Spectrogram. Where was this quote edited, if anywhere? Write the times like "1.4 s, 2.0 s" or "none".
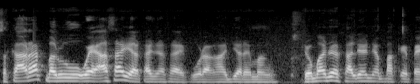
2.8 s

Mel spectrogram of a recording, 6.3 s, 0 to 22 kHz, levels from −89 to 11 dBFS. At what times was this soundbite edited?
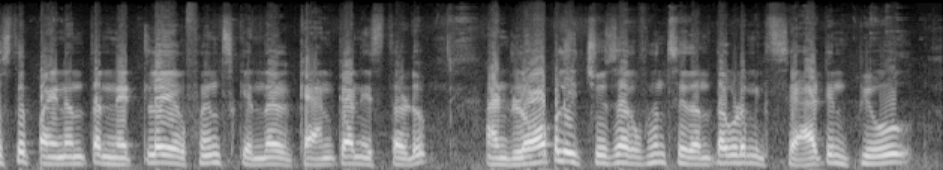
none

